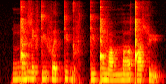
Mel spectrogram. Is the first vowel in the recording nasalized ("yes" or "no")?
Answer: yes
